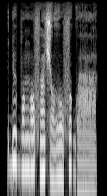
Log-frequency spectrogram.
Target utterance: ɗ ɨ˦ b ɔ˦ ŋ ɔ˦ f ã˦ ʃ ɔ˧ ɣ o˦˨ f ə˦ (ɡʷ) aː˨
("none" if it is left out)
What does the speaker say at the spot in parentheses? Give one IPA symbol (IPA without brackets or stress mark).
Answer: ɡʷ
